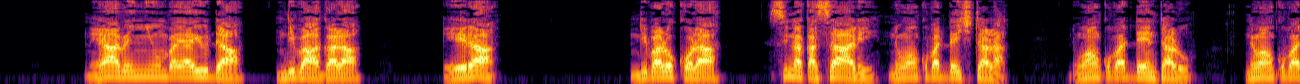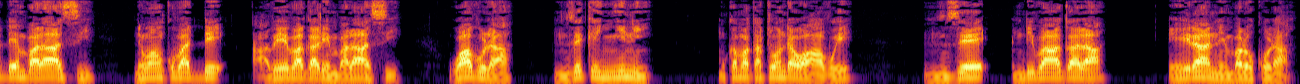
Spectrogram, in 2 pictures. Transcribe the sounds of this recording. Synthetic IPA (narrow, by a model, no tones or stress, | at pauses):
nḛjaːβe̞ɲːuːmbajajuda | ndiβaːɡala | e̞ɾa | ndiβalo̞ko̞la | sinakasaːle̞newaːŋkuβadːe̞ːci̥tala̰ | ne̞̰waːŋkuβadːe̞ːntalo̰ | ne̞waːŋkuβadːe̞ːmbalaːsi | ne̞waːŋkuβadːe̞ | a̰βe̞ːβaɡale̞ːmbalaːsi | waβula | nze̞ke̞ɲːini | mukamakato̞ːndawaːβwe̞ | nze̞ | ndiβaːɡala | e̞ɾane̞ːmbalo̞ko̞la̰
